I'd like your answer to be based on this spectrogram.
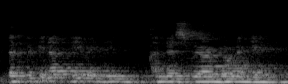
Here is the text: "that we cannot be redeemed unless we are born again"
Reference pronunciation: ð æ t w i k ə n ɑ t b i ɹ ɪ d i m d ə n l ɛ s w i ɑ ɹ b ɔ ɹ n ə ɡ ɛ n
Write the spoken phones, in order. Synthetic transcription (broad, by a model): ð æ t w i k ə n ɑ t b i w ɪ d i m ə n l ɛ s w i ɑ ɹ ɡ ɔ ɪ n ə ɡ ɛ n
